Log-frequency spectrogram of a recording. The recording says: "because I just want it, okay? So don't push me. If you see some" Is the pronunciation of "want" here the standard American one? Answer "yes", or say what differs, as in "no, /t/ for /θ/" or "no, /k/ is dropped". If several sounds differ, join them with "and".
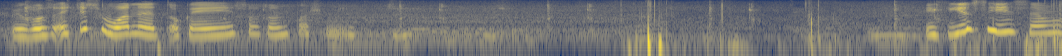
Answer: no, /t/ is dropped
